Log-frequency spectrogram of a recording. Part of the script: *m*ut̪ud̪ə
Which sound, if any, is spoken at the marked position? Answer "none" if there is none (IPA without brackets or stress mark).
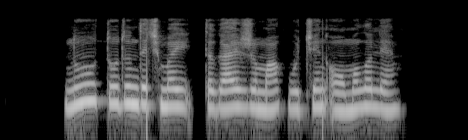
n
